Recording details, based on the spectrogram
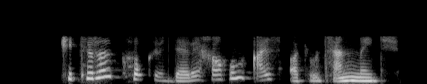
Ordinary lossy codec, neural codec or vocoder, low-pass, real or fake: Opus, 64 kbps; codec, 16 kHz, 1 kbps, X-Codec, HuBERT features, trained on balanced general audio; 3.6 kHz; fake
